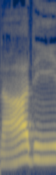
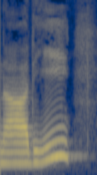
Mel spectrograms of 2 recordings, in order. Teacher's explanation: Das A ist lang und das I ist lang. · Shown in: second take · Und das beim D gibt man auch die Zunge nach oben Richtung Gaumen beziehungsweise oben zum Gehirn.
